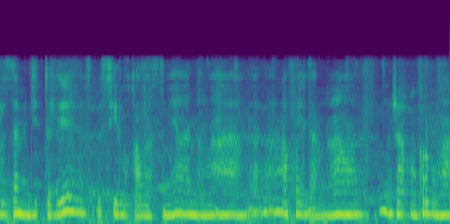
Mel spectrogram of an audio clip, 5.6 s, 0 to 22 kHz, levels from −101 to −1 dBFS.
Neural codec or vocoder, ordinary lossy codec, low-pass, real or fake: codec, 16 kHz, 2 kbps, FreqCodec, larger model; none; 7.2 kHz; fake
